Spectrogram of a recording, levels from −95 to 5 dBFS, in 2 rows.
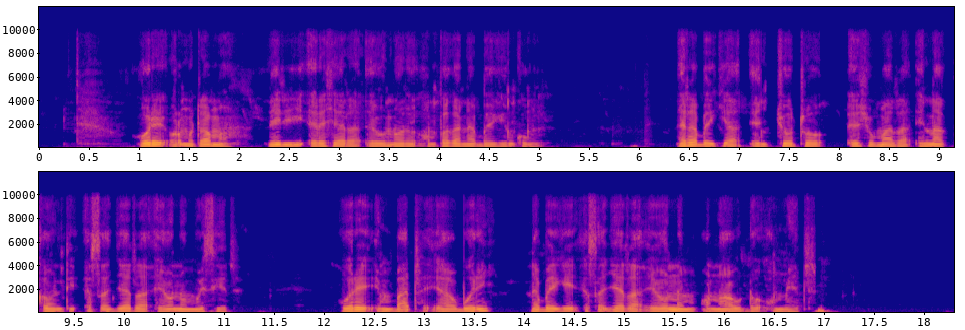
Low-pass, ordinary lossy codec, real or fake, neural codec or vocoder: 9.9 kHz; none; fake; vocoder, 22.05 kHz, 80 mel bands, WaveNeXt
